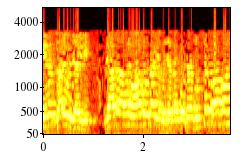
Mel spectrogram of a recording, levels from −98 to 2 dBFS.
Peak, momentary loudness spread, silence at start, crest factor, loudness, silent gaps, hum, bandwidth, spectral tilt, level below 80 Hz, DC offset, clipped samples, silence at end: 0 dBFS; 3 LU; 0 s; 10 dB; -10 LUFS; none; none; 5.4 kHz; -7.5 dB/octave; -40 dBFS; under 0.1%; 1%; 0 s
